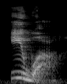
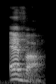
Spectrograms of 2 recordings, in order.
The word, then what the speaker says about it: Ewa: otherwise people call it Ewa. That's how the spelling is. It's E-W-A, but it's Eva.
